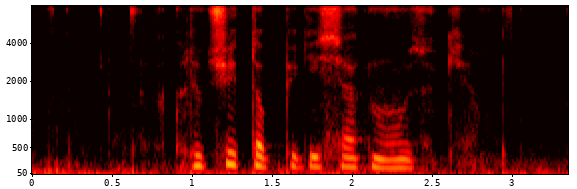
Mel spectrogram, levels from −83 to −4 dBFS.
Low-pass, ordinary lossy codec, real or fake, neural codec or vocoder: none; none; fake; codec, 16 kHz, 2 kbps, FunCodec, trained on LibriTTS, 25 frames a second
